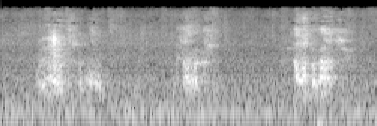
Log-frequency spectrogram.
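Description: A cockatoo fusses in three short, raspy, grumbling bursts about a second and a half apart, indoors with a faint low hum underneath.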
